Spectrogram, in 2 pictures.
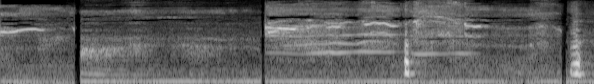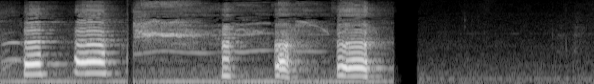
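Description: A young man laughs loudly and close by.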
